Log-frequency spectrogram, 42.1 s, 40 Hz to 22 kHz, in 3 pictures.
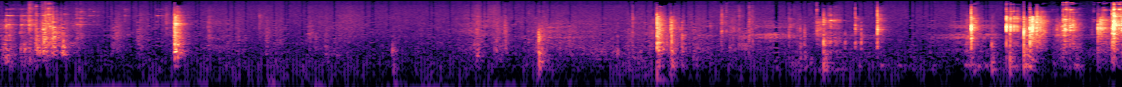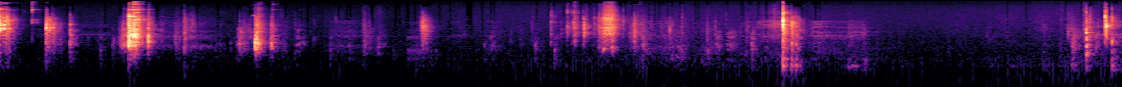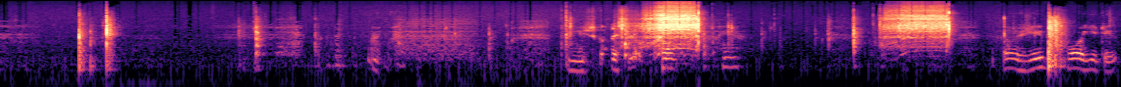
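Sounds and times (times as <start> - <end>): small plastic and metal parts clattering: 0.0 - 2.5, 10.1 - 11.1, 12.1 - 16.4.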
